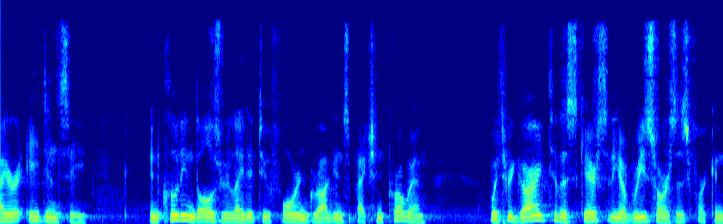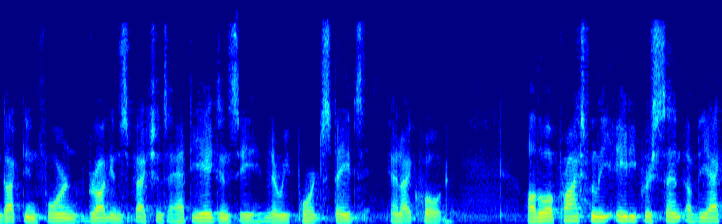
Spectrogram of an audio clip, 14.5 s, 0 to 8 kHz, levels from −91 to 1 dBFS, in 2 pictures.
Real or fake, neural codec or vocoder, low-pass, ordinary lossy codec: fake; codec, 16 kHz, 2 kbps, FunCodec, trained on LibriTTS, 25 frames a second; 7.2 kHz; AAC, 32 kbps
